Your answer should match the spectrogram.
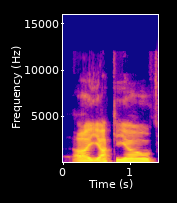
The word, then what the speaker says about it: Ajaccio: Tristan lives in Ajaccio, France.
